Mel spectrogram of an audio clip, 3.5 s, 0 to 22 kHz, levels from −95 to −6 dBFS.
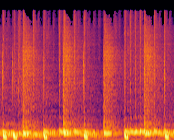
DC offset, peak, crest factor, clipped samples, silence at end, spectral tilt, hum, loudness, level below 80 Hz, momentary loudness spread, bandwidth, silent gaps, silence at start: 0.6%; -2 dBFS; 14 dB; under 0.1%; 0 s; -4.5 dB/octave; none; -17 LUFS; -24 dBFS; 4 LU; 17 kHz; none; 0 s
